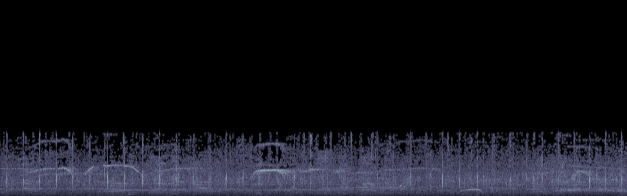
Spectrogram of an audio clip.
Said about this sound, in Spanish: Creo que se va a oír como un minuto de aplausos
